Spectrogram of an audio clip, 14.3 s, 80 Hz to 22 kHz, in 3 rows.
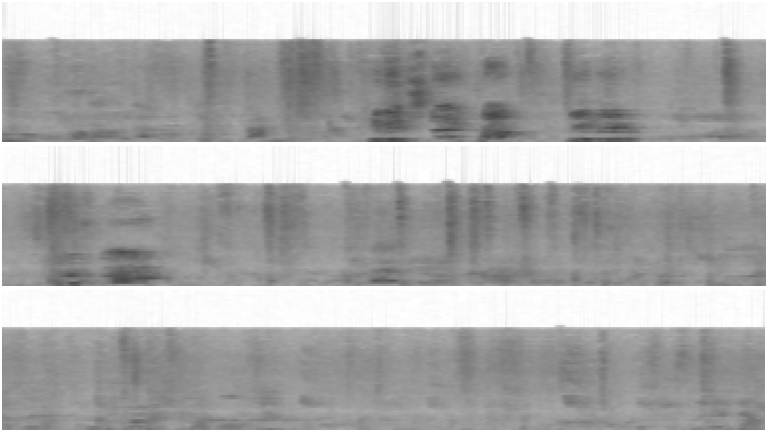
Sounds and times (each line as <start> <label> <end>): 0.0 visitors of a zoo 14.3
